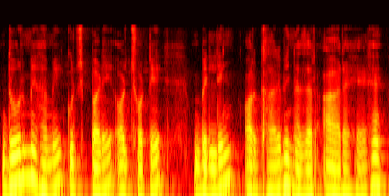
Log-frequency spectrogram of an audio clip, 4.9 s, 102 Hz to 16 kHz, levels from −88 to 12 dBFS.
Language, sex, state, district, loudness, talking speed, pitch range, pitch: Hindi, male, Assam, Kamrup Metropolitan, -17 LUFS, 185 wpm, 110-135 Hz, 120 Hz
